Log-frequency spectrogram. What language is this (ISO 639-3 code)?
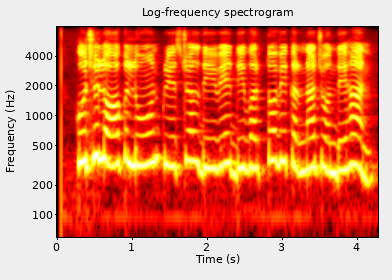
pan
